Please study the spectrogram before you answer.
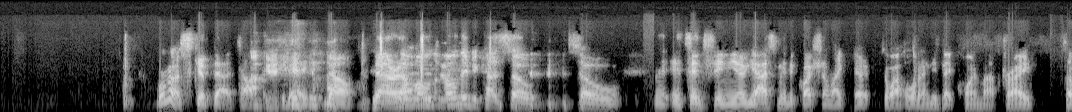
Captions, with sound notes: we're gonna skip that topic-- - Okay (chuckling)-- - No, only because, so it's interesting, you asked me the question of like, do I hold any Bitcoin left, right?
